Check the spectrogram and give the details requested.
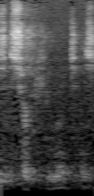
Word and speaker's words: circuitous: a weird circuitous route circuitous yeah yeah that's right circuitous yeah I thought I was missing a syllable something like that as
